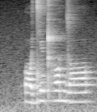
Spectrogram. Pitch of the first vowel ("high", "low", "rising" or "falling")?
low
